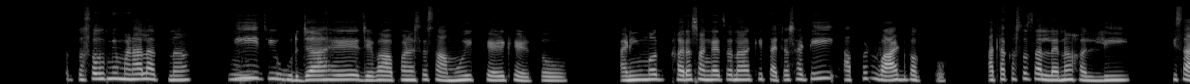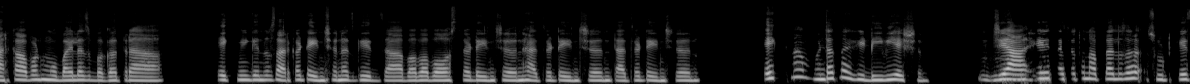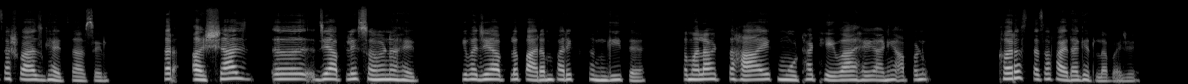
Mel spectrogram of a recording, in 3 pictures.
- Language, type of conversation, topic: Marathi, podcast, सण-उत्सवांमुळे तुमच्या घरात कोणते संगीत परंपरेने टिकून राहिले आहे?
- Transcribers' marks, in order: tapping; in English: "डिव्हिएशन"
